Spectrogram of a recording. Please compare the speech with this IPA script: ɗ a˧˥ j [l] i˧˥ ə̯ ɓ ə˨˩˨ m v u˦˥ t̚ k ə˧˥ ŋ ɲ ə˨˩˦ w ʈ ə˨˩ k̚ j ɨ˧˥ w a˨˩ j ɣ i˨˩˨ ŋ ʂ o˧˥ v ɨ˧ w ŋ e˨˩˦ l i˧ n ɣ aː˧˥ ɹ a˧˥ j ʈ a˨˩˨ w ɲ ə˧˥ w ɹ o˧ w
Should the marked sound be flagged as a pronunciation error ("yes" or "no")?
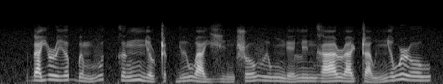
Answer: yes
